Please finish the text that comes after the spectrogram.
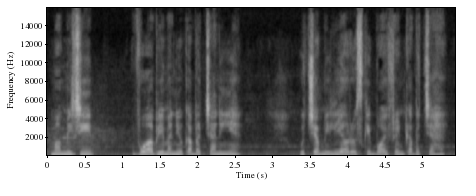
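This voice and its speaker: A wronged young wife a woman acts her out speaks in a high, emphatic voice over music. She is sincere, firm and dignified, in the manner of a cartoon melodrama. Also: little pitch movement, normal speed, a little mellow, close to an everyday voice. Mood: earnest, revealing. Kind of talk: melodramatic Hindi cartoon voice acting.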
